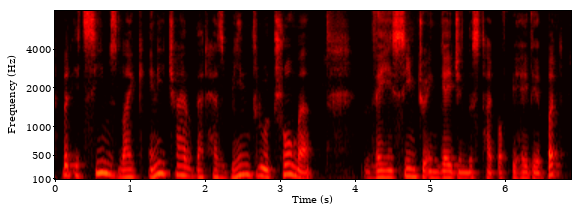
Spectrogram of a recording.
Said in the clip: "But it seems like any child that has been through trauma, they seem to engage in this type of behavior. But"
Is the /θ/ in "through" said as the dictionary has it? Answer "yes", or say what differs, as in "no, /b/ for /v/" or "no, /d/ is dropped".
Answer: yes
